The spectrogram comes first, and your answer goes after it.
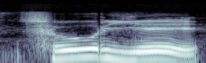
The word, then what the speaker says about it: সূর্যে: রূপ হয় সুরিয়া সুরিয়হা উচ্চারণটা ঠিকভাবে বলতে হবে আমি আবার বলে দিচ্ছি সূর্যে এখানে দেখবেন সূরিয়া শব্দের ক্ষেত্রে দন্তস দীর্ঘ উকার আছে তো এখানে সঠিক দীর্ঘ করতে হবে সূরিয়ে এই যে নরে শব্দের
